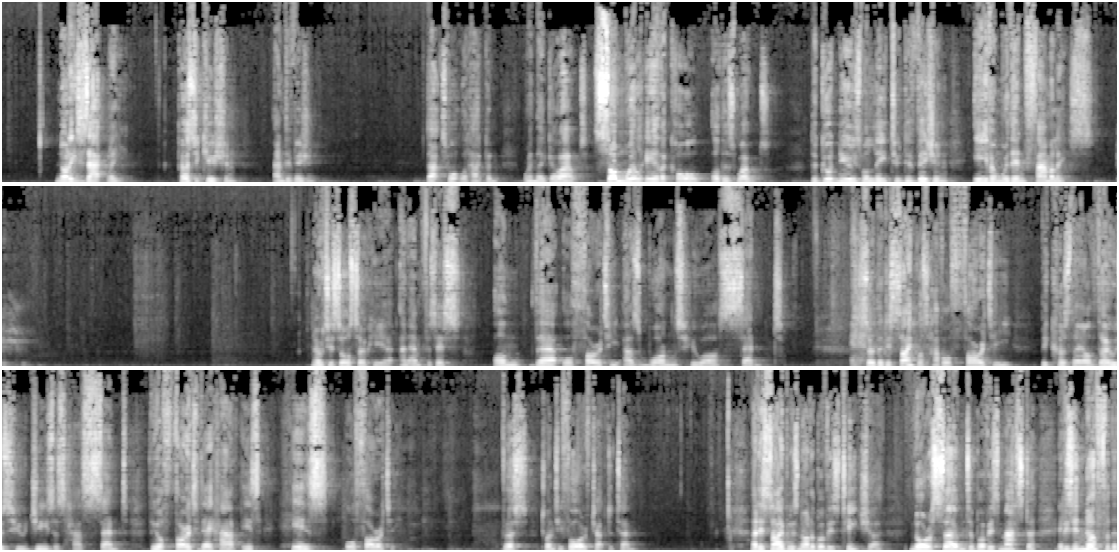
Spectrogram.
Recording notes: From the 2023 Fellowship of Word and Spirit Conference.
